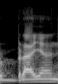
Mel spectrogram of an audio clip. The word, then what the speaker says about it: Brayan: So my name is Brian with two A's, B-R-A-Y-A-N, or Brayan in Spanish, because my mom couldn't speak English. She pronounced Brian in Spanish. So it's Brayan.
